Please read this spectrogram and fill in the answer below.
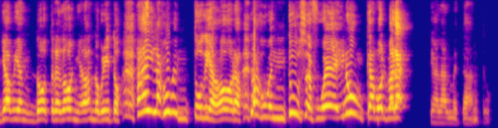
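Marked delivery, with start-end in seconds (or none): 1.8-6.0 higher, mock wailing; mock an old lady mourning lost youth; preacher imitating ladies crying out; lamenting old lady. 6.0-7.4 much softer, lower reassurance; whisper-soft calm; preacher gently hushing the lamenting lady; hushed calming. Pretend.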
